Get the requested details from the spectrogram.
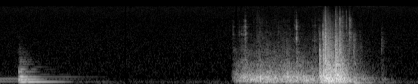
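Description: The sliding door of a van painted forest green rumbles along its track for about a second, then shuts with a loud, solid thud, after a brief high squeak at the start.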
